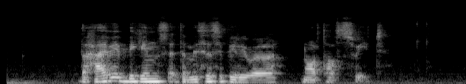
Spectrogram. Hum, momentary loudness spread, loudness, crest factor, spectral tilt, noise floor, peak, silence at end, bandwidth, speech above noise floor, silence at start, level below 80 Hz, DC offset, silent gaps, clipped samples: none; 16 LU; -17 LUFS; 16 dB; -7.5 dB/octave; -54 dBFS; -2 dBFS; 0.85 s; 7.6 kHz; 38 dB; 0.1 s; -44 dBFS; under 0.1%; none; under 0.1%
